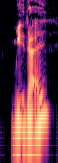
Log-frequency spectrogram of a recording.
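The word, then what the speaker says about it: 未来: Mira, Miraay. Mira, miray. Como mira ahí, mira ahí, mira ahí.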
